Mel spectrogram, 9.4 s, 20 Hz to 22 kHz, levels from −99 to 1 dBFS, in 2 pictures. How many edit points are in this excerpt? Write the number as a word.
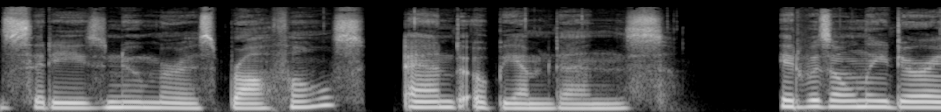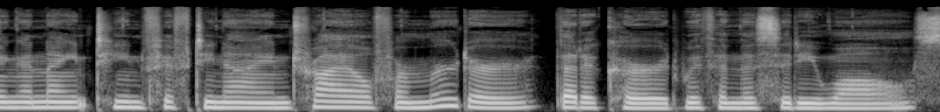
two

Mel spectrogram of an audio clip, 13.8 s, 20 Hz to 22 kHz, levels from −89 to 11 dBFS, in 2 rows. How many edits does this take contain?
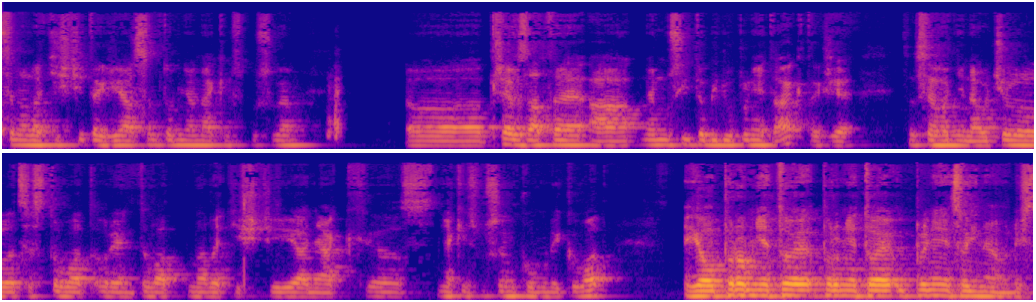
one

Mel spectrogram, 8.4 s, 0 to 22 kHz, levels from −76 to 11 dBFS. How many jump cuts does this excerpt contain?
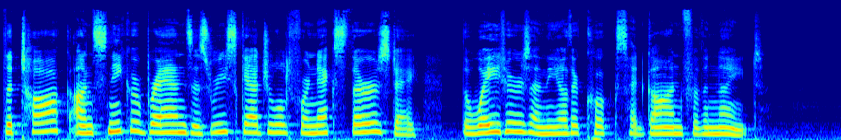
one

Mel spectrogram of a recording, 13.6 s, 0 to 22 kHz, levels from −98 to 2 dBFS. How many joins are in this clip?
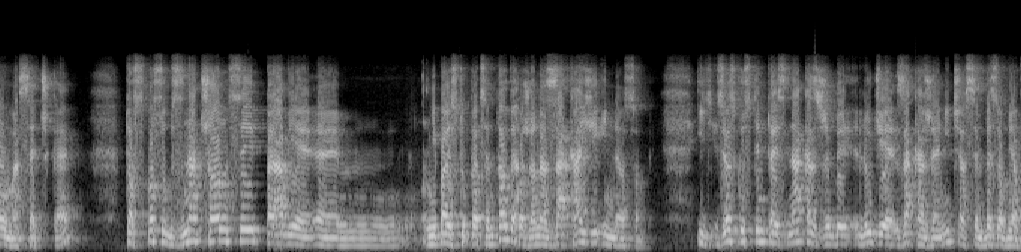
one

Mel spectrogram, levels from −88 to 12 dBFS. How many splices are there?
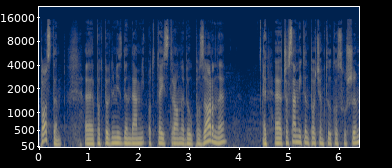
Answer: two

